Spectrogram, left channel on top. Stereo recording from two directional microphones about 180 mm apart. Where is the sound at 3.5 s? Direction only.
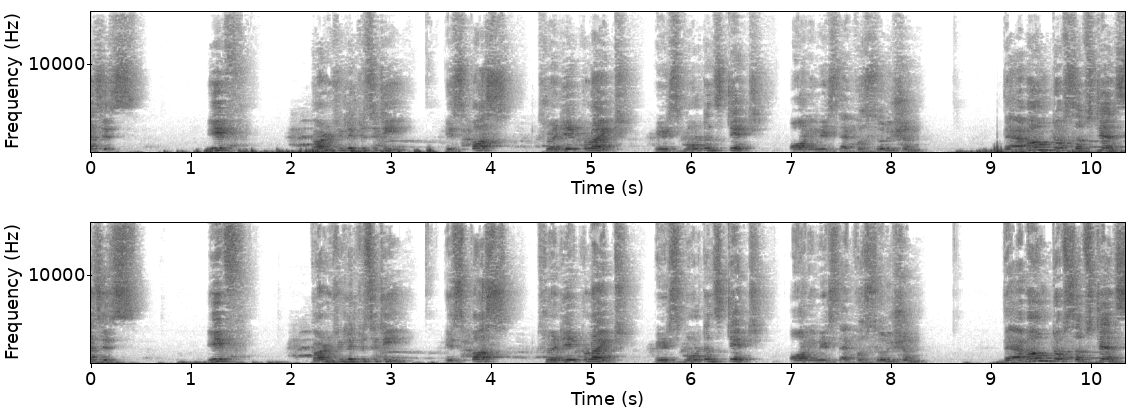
15° left (ahead or behind).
